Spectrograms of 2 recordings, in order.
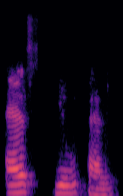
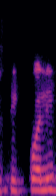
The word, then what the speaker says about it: SQL: एस कू एल तो बहुत से लोग आज भी इसे प्रोनाउंस क्या करते हैं सीक्वल प्रोनाउंस करते हैं क्योंकि वो प्रोनंसिएशन कहां से आया था इसका जो सब पहला नाम था वो सीक्वल ही था ठीक है स्ट्रक्चर्ड इंग्लिश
